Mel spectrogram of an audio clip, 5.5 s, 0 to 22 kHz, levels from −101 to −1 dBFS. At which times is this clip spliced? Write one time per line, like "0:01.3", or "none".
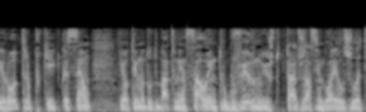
none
